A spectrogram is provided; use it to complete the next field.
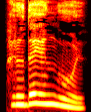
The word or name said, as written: ಹೃದಯಂಗೊಳ್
